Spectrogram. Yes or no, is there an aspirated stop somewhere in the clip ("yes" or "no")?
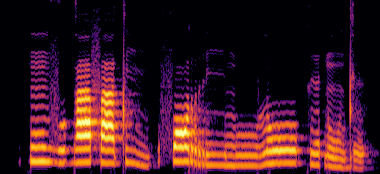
no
